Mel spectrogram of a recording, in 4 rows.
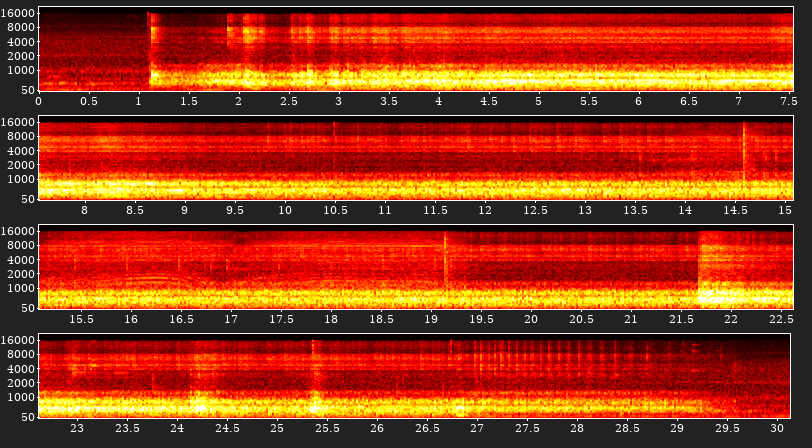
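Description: Simulated tank engine sound from a Clark TK50E sound board, played through the small onboard speaker of a Heng Long RC Pershing tank. It starts suddenly about a second in and runs steadily, a little louder over the first several seconds. A few sharp clicks come in the second half, and it dies away near the end.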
